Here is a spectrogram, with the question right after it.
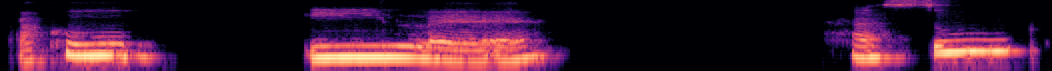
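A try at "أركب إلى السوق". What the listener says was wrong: Right.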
